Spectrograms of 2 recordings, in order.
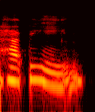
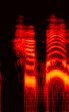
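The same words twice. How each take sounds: First: 'happen' ending in a drawn-out 'een'; long E mispronunciation. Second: Said in the usual way. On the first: Shown as a demonstration. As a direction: say 'happen' as 'hap-EEN'. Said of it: "not happen". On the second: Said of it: "is something I've heard before".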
